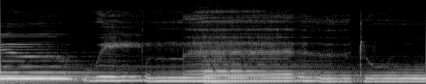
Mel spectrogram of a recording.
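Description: Slow piano music with long held notes that change every second or so.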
